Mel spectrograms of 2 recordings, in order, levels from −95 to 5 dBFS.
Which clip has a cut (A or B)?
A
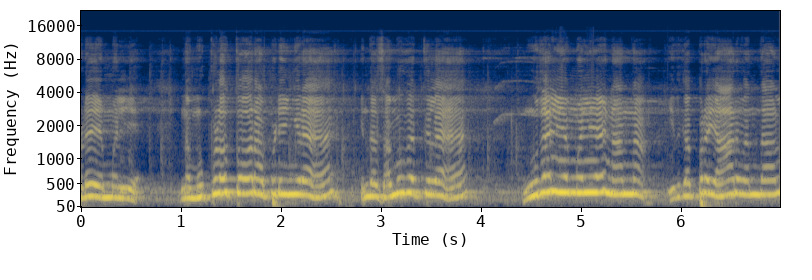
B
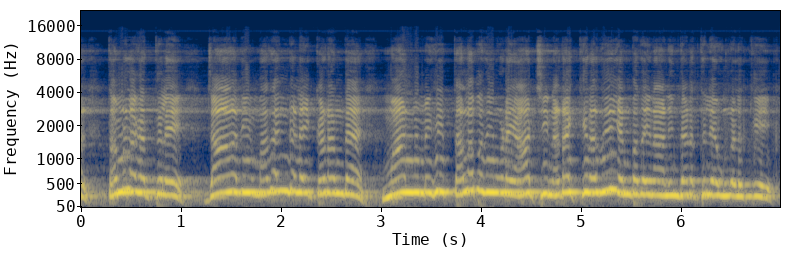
A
